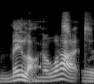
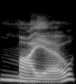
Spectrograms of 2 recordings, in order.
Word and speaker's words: maillot: So mayo, which is spelled M-A-I-L-L-O-T, like I would just say, oh, it's a malot. – Or yeah. – Malot. Yeah, it's pronounced mayo.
